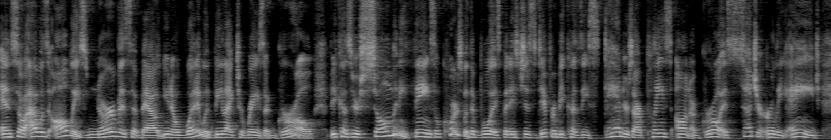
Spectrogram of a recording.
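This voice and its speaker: A woman speaks in an unremarkable speaking voice, fairly low in pitch, with lively intonation. Her pace is moderate, and she hardly pauses at all. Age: 60s. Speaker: lifestyle vlogger and mother. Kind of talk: personal advice monologue. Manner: conversational with filler words.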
